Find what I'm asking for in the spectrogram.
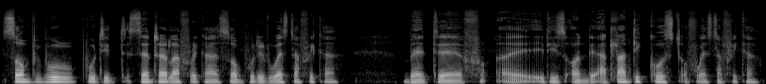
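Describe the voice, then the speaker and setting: An older man from Cameroon introduces himself in an unhurried way, trailing off quietly. His voice is very deep and gravelly, recorded close and dry. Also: level tone, dry recording. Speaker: interview guest. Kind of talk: casual interview.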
